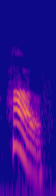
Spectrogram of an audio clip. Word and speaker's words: half: the first bullet point the letter L is silent in certain words like talk half there is no L sound in these words yes I'm not saying talk I'm not saying half I'm saying talk half I'm not saying calm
